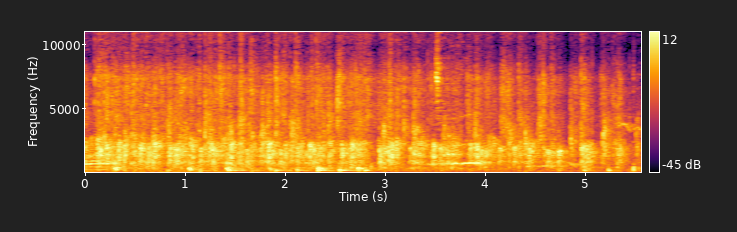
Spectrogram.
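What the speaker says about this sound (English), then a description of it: "Give yourself a massive round of applause." Audience applause after a speaker's send-off at a talk in London, a dense steady wash of many hands clapping close and loud for the whole stretch, with faint voices mixed in.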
